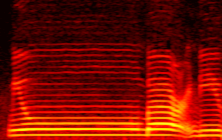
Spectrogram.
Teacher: maka akan terjadi kaidah penukaran bunyi nun dengan bunyi mim. Sehingga yang terdengar bukanlah min ba'di, tapi min ba'di.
